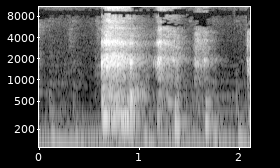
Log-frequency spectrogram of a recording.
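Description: A girl laughing into her hand: one strong burst about half a second in, then a few shorter, fading ones.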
